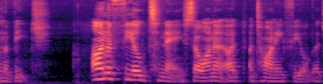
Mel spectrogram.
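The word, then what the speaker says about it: tenné: So that word that looks like tenny is pronounced tenay.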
